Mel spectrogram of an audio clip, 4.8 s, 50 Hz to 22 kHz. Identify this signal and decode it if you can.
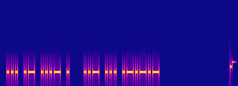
Morse code, heard as a keyed tone, about 28 wpm, 700 Hz. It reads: SAVE US.
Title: Sentences from Top 1100 Words 28wpm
